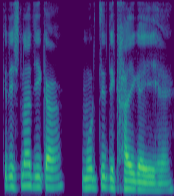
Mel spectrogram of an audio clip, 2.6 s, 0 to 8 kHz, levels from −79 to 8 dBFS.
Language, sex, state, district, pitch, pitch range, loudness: Hindi, male, Bihar, Gaya, 140 Hz, 120-155 Hz, -21 LUFS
